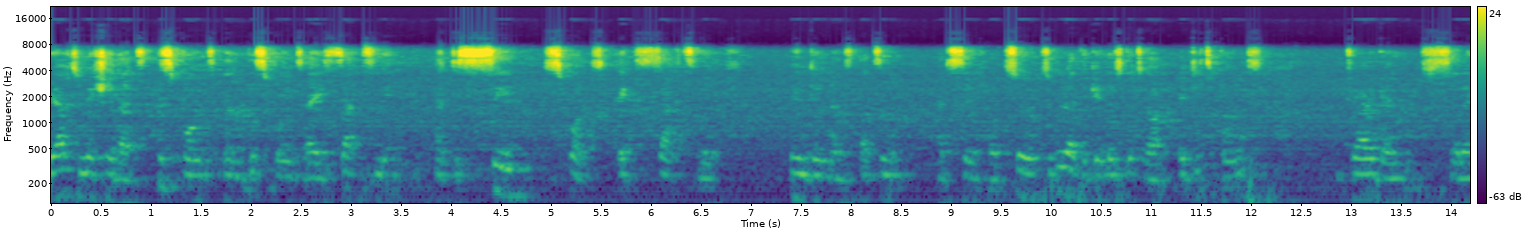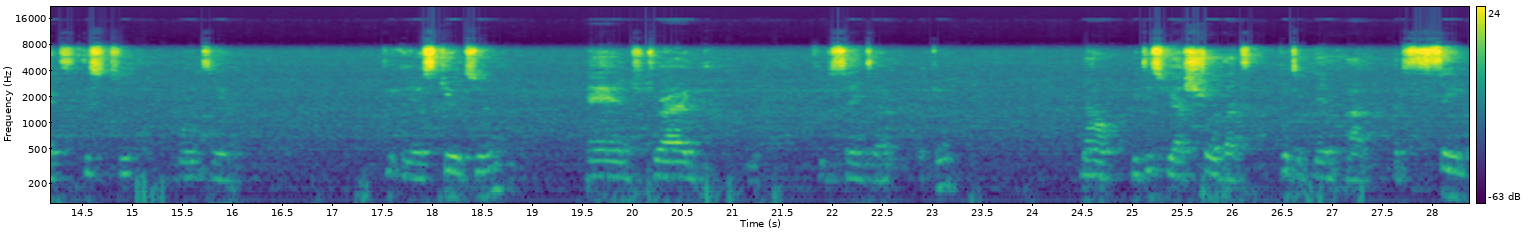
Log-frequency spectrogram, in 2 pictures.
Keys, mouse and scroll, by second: 0.2 alt+right click, 8.0 right click, 12.4-14.2 drag, 17.9-22.4 drag.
